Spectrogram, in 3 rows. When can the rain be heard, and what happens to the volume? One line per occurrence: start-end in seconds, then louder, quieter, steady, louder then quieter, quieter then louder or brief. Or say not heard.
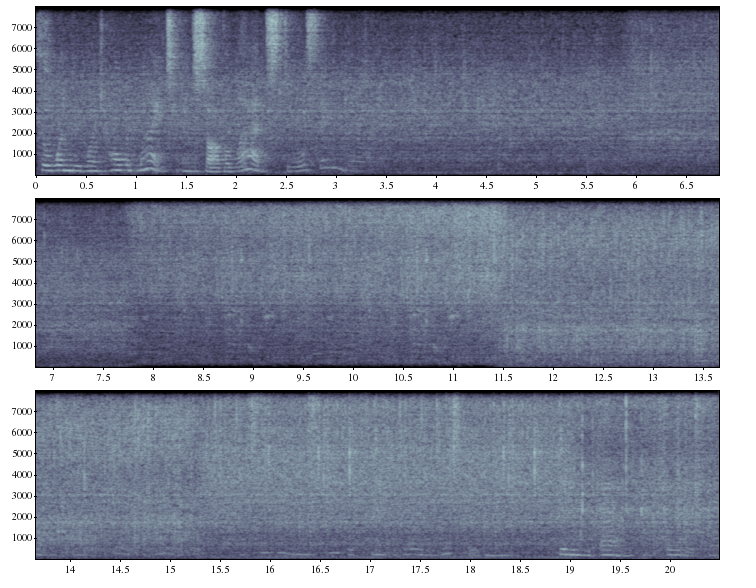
0.0-20.4 louder.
